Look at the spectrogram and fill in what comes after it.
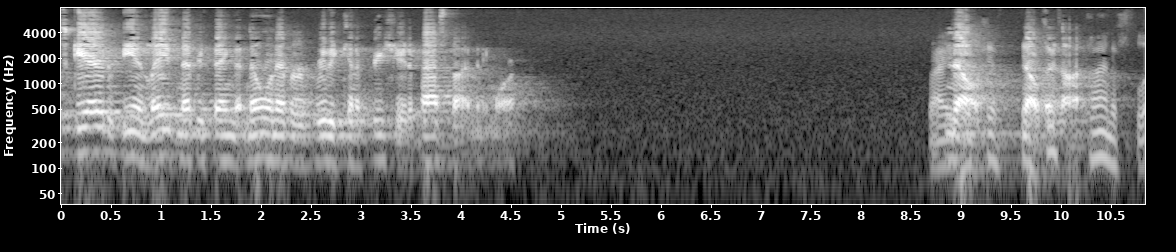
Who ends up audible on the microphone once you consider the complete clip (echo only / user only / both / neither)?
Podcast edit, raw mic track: both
